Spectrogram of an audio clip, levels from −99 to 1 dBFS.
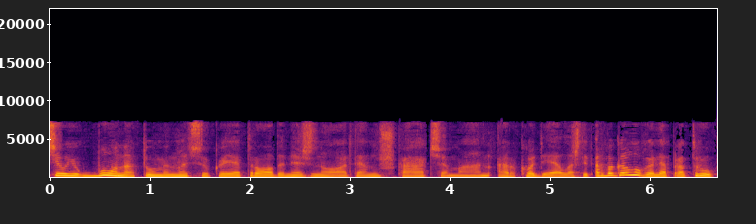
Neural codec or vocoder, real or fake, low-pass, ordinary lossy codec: codec, 16 kHz, 1.1 kbps, Voila-Tokenizer; fake; 7.2 kHz; AAC, 32 kbps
